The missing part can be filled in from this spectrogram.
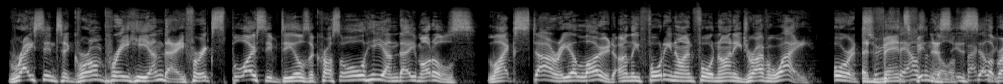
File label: Hard Sell; voice-overs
